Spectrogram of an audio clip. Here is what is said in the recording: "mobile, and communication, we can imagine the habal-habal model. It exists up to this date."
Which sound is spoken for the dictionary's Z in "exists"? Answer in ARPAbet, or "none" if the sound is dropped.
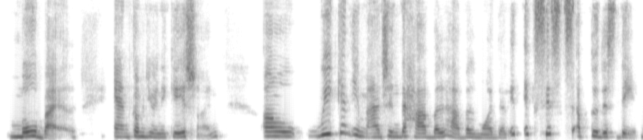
S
